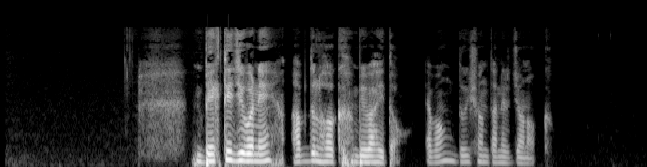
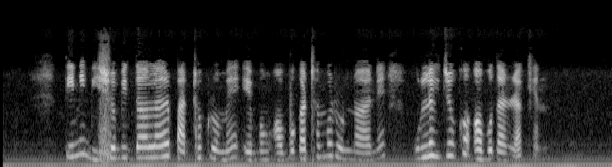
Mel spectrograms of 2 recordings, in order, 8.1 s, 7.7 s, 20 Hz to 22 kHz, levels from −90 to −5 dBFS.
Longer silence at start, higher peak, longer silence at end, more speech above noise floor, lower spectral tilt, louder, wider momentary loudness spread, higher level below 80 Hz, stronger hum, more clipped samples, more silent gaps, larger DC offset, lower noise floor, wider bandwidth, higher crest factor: first, 1.9 s vs 0.05 s; first, 0 dBFS vs -6 dBFS; first, 1.25 s vs 0 s; first, 64 dB vs 20 dB; first, -6.5 dB/octave vs -4 dB/octave; first, -16 LUFS vs -26 LUFS; first, 25 LU vs 19 LU; about the same, -42 dBFS vs -44 dBFS; neither; neither; neither; neither; first, -82 dBFS vs -47 dBFS; about the same, 11.5 kHz vs 11.5 kHz; about the same, 20 dB vs 22 dB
